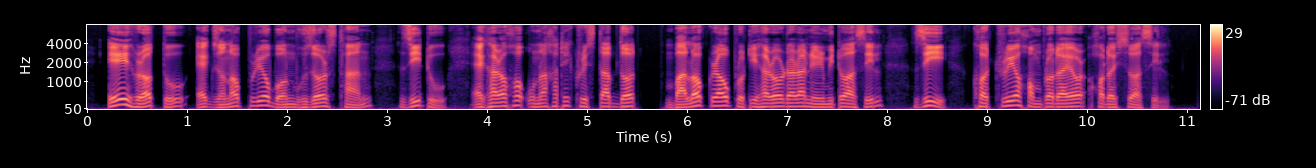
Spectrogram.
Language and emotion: Assamese, neutral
